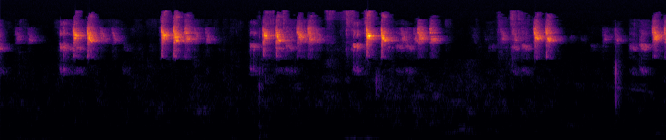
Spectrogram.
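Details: Marvelous spatuletail, an endangered hummingbird endemic to Peru, giving very high, thin, squeaky chip notes in short clusters about once a second over near silence.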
